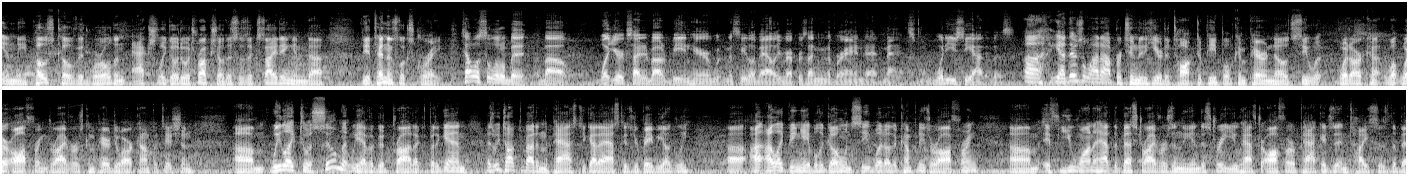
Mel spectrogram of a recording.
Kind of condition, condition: setting, busy venue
